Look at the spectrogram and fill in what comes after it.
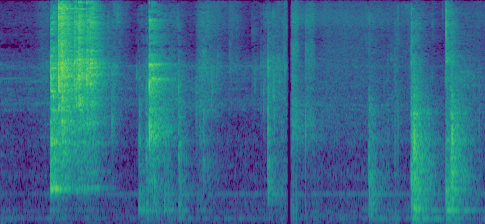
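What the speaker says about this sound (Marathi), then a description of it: "आलू उकळलेले होते त्याचा पेस्ट आपण मिक्स करून घेऊया" Boiled potato paste is mixed in a bowl in bursts of scraping and knocking utensil strokes against the dish, close and uneven with short pauses between, no talking.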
